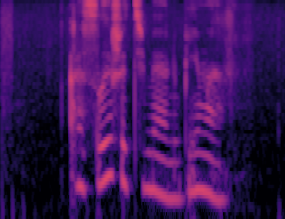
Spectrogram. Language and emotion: Russian, neutral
